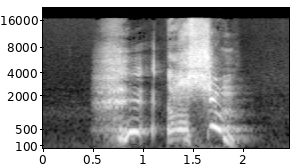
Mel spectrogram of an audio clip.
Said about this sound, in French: Je vais éternuer. Eh ben, ça, c'est les deux buts de Batigol. Le double éternuement.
